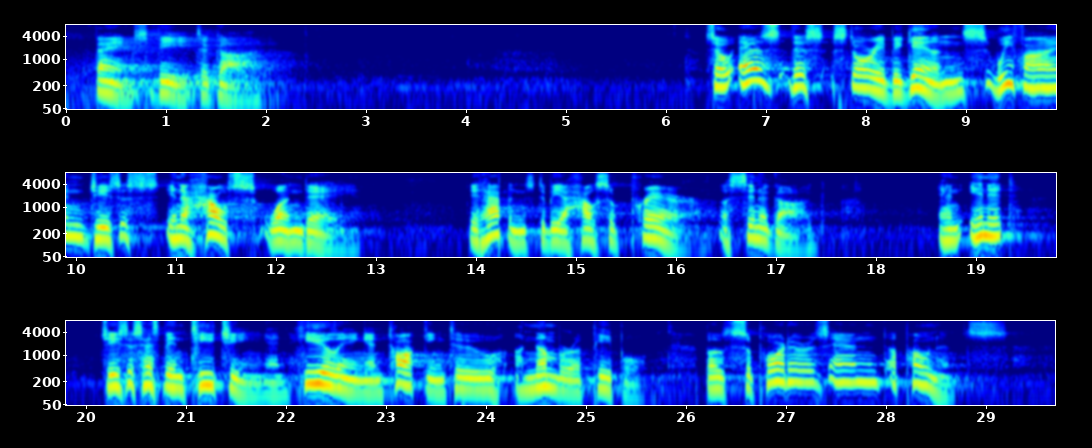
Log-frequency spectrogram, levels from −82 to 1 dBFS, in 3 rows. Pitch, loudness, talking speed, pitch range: 145 Hz, -34 LUFS, 95 wpm, 120-180 Hz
